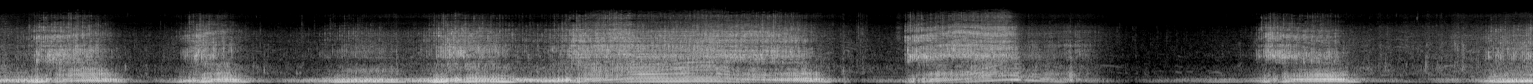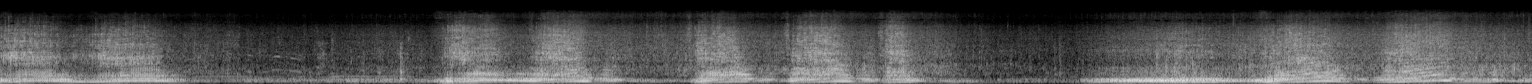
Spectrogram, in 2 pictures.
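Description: Off-road SUV engines revving hard in repeated bursts, the pitch climbing and falling again every second or two, as lifted trucks on big mud tyres push through deep mud with spinning wheels. There is a short lull about eleven seconds in.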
